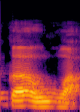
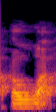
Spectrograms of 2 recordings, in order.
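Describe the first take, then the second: First: कौवा said firmly, syllables held apart; sounded-out कौवा. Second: Said in the usual way. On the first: Shown as a demonstration. Teacher showing students how to spell a word, sounding it out firmly. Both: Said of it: "कौवा कैसे लिखबे?".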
